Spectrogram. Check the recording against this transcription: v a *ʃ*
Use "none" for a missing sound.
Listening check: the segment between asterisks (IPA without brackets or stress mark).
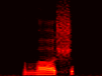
ʃ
